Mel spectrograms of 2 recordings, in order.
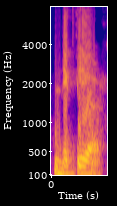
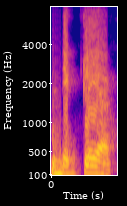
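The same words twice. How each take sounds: The two takes are said the same way.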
